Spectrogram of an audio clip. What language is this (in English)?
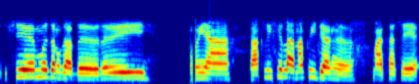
Bodo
